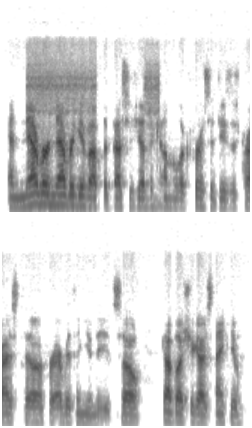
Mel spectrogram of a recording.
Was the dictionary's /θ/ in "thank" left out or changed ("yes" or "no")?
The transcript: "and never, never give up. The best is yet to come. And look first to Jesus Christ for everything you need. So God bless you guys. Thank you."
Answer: no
